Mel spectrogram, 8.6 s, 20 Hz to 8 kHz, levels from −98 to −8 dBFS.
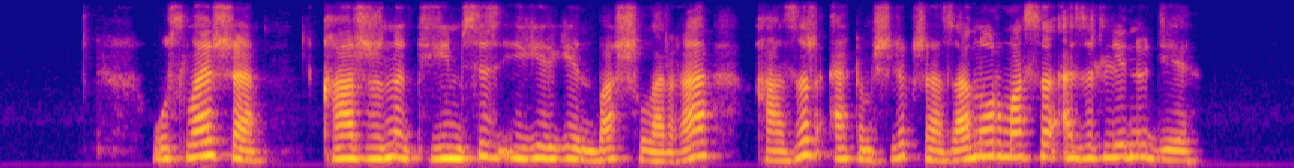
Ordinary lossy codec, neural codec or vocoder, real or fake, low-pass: Opus, 24 kbps; none; real; 7.2 kHz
